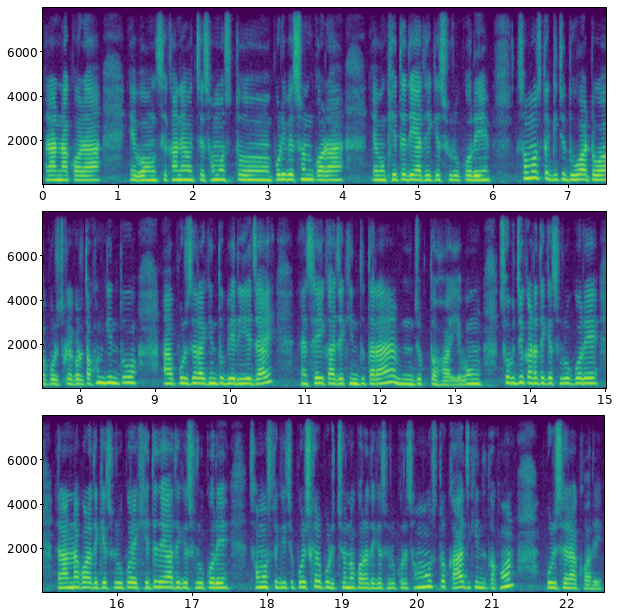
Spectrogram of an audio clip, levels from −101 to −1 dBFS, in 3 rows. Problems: none marked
